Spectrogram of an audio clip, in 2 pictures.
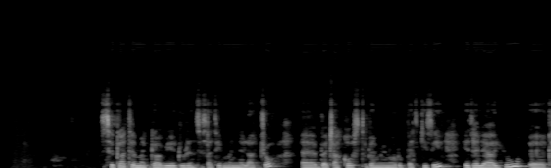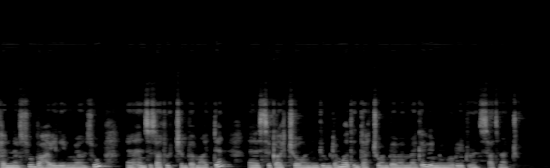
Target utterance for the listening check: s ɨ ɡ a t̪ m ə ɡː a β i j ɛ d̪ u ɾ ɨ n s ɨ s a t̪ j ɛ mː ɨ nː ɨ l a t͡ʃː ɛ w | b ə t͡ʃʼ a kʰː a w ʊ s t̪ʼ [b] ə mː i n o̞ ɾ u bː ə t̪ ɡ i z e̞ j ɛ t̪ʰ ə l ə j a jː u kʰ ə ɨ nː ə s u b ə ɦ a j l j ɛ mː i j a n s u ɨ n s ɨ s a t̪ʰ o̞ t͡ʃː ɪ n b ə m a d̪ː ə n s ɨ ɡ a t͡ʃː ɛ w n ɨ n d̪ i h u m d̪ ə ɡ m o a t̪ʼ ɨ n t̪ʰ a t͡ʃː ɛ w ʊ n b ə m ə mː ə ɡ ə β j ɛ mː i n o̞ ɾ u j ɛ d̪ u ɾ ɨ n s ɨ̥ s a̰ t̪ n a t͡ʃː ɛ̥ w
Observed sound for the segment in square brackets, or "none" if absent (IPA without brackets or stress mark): b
